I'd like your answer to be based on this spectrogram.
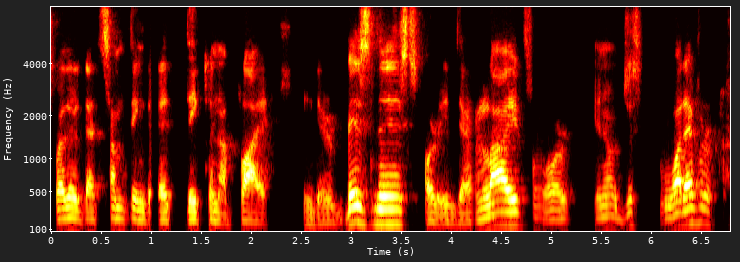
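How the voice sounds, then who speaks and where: A middle-aged Slovenian business coach, appearing as a podcast guest, gives a casual interview answer in a rambling, chatty way full of fillers and restarts. His voice sits fairly low with a darkish tone, and the recording is rough.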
